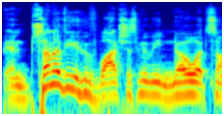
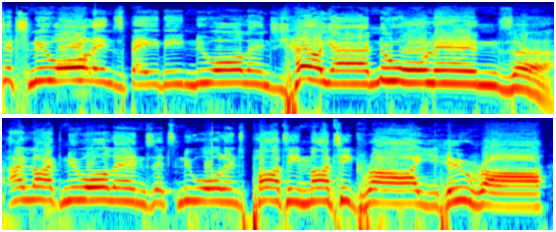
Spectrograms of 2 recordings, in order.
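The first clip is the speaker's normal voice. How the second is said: high, loud put-on Southern party accent; mystery party accent; 8 semitones higher, 6 dB louder, slower than usual. Announcing arrival in New Orleans, loud put-on accent. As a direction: hoot it out in a made-up accent. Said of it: "I don't even know what accent that was".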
